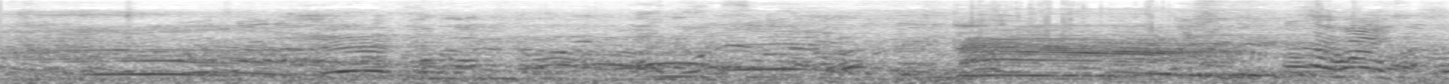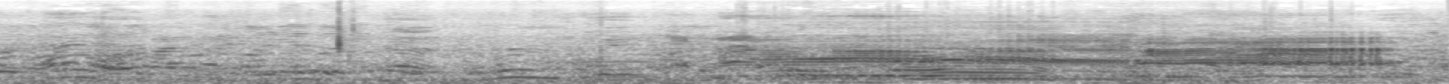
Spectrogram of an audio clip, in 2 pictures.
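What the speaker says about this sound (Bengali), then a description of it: "শাহিওয়ালের ষাঁড় বাচ্চা" A Sahiwal bull calf moos repeatedly at a crowded cattle market, several drawn-out calls with a grunt or two, heard up close amid steady talking and crowd noise.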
